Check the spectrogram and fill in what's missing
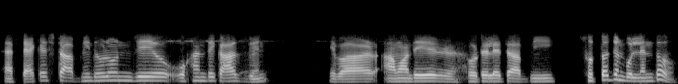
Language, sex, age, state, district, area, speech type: Bengali, male, 18-30, West Bengal, Darjeeling, rural, conversation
